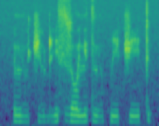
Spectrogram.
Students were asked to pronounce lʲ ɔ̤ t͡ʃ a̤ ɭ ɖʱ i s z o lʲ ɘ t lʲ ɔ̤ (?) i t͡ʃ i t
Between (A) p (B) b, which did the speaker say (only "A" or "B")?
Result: A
